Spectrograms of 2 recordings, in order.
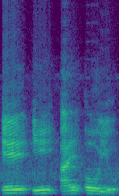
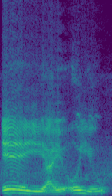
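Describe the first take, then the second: Both takes have the same delivery.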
